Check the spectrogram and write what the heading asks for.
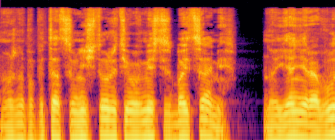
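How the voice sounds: A natural reading voice holds fairly even intonation over a quiet background.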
